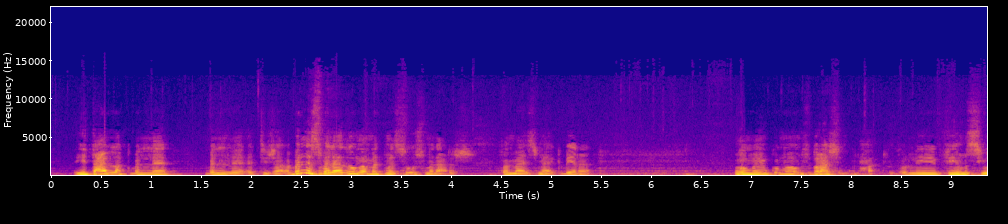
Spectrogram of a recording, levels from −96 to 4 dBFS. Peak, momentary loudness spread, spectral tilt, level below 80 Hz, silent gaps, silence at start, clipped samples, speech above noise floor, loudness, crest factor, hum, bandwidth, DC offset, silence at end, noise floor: 0 dBFS; 20 LU; -10 dB/octave; -60 dBFS; none; 0.25 s; under 0.1%; 30 dB; -16 LUFS; 16 dB; none; 6 kHz; under 0.1%; 0 s; -45 dBFS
